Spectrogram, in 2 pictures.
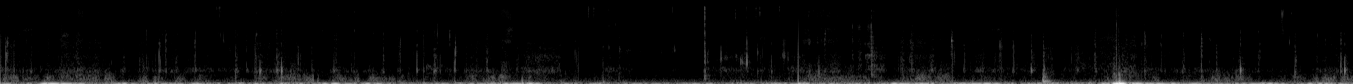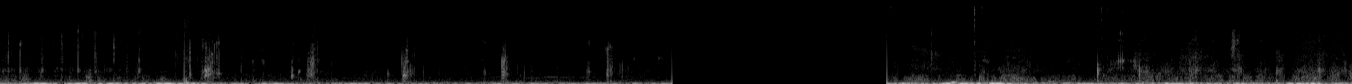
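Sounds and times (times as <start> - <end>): cookie chewing crunches: 0.0 - 18.8, 22.6 - 27.0
wet mouth clicks: 17.4 - 18.8.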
